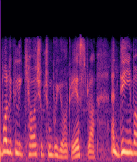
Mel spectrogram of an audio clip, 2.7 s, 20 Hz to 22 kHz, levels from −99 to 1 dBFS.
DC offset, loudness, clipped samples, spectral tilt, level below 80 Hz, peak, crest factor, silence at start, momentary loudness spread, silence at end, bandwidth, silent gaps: under 0.1%; -19 LUFS; under 0.1%; -5 dB/octave; -56 dBFS; -2 dBFS; 16 dB; 0 s; 11 LU; 0 s; 8.6 kHz; none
